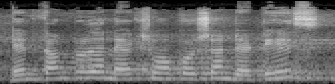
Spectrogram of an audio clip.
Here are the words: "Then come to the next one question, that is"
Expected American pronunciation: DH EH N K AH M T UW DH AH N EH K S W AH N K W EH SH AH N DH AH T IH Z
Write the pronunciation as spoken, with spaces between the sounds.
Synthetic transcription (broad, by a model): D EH N K AH M T UW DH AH N EH K S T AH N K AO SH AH N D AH T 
